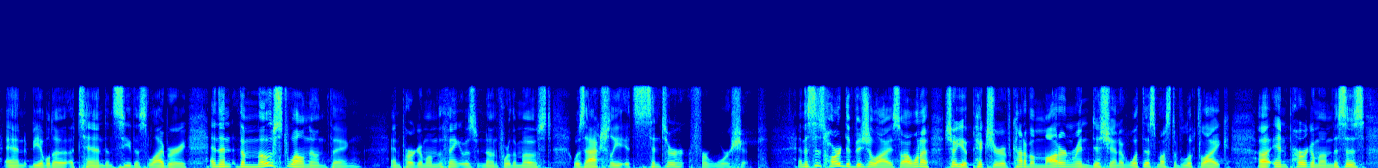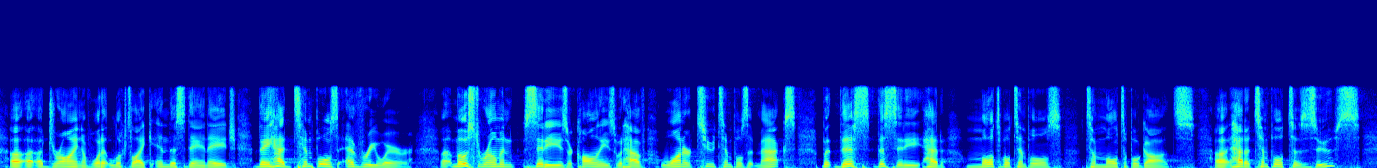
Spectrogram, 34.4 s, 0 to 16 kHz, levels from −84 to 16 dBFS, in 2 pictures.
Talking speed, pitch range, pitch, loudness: 195 wpm, 140-180 Hz, 160 Hz, -28 LUFS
